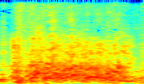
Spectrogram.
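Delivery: breathy laugh fit; burst of laughter. Real, not acted. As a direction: crack up mid-line. Laughing at scene direction.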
